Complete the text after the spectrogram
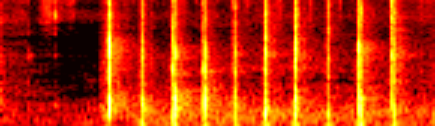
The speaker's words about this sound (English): I think that's the first time we've done an applause. Yeah, yeah, it's just me, but you know, it works.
